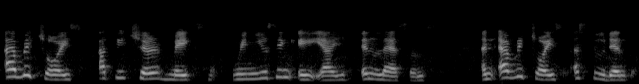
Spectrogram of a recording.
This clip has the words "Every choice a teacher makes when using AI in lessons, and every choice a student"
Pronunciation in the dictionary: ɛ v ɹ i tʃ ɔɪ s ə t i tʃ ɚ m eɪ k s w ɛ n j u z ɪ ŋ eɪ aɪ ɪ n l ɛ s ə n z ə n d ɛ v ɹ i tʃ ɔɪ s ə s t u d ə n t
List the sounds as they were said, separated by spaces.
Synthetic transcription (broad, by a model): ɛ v ɹ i tʃ ɔɪ s ə t i tʃ ɚ m eɪ k s w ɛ n j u s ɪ ŋ eɪ aɪ ɪ n l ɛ s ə n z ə n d ɛ v ɹ i tʃ ɔɪ s ə s t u d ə n t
